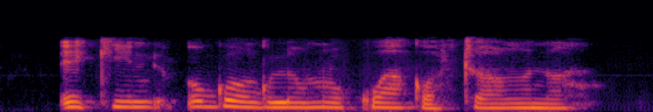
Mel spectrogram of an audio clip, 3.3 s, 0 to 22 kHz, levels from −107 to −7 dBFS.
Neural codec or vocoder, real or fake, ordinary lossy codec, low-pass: codec, 16 kHz, 4 kbps, X-Codec, HuBERT features, trained on LibriSpeech; fake; Opus, 32 kbps; 5.4 kHz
